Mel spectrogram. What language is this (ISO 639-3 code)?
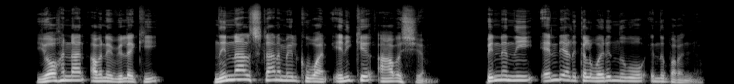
mal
